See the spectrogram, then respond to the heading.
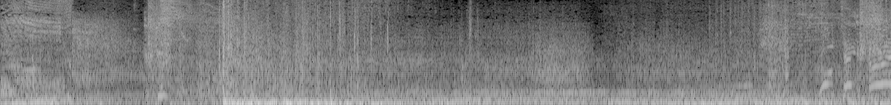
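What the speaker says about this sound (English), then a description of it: "Another explosion." Explosions and heavy mechanical clatter ring out during combat in the video game Horizon Zero Dawn, a dense, rumbling battle soundscape with a strong boom near the start and continuous grinding machinery throughout.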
